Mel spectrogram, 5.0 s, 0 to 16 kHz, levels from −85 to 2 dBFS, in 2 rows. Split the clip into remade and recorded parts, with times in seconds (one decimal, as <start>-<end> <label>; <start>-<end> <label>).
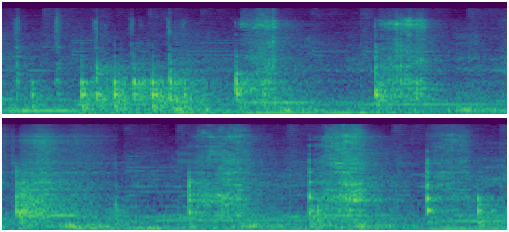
0.0-2.5 recorded; 2.5-3.1 remade; 3.1-5.1 recorded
